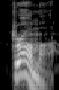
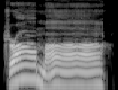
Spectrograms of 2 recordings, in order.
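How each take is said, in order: First: Short, high, loud "Drama" with a falling end; quick gleeful exclamation on "Drama"; cheerful declaration. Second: "Drama" sung out high and loud, drawn long; lilting, held-out "Drama"; sing-song. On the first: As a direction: pop "Drama" out cheerily, without drawing it out. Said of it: "Karana declared cheerfully". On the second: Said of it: "said in a sing-song voice". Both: A narrator's reading.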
